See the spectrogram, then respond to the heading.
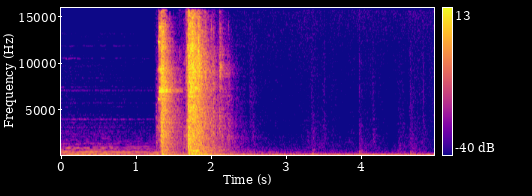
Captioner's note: door clicking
